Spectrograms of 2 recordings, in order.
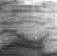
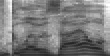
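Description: First: The last syllable sounds like 'zell'. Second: The last syllable sounds like 'zyle'. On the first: The speaker calls it right. "Glozell, not Zyle" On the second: The speaker calls it wrong. "not Zyle"

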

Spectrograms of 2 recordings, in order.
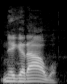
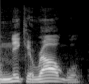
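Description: First: The R is rolled. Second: The R is not rolled. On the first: The speaker calls it right. "you roll the R. You roll it" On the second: The speaker calls it wrong. "You don't go"

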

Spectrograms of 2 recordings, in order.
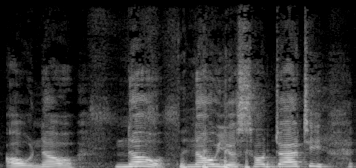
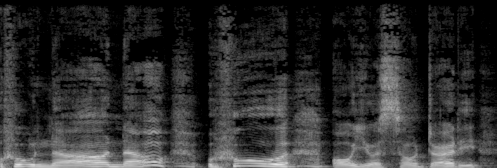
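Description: First: It is read out flatly, as in court. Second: It is said in a playful, moaning way.

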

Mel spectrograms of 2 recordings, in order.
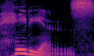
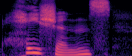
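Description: First: The word is pronounced letter by letter. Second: The word is pronounced the usual way. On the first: The speaker calls it wrong. "she says Haitians. Because that's how it's spelled" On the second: The speaker calls it right. "instead of saying Haitians"

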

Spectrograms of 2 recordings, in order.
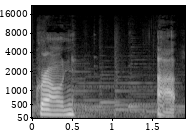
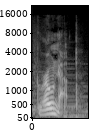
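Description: First: The two words are said apart with a gap. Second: The two words run together without a gap. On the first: The speaker calls it wrong. "you wouldn't say grown up" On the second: The speaker calls it right. "they stay together"

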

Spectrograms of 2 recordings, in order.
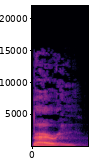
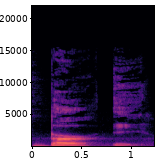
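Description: First: It is said with a standard 'berry' vowel. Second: It is said like 'burry', Philadelphia style.

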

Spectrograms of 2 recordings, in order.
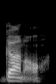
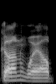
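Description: First: The word is shortened, with letters left silent. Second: The word is sounded out just as written. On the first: The speaker calls it right. "but it's pronounced gunwale" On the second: The speaker calls it wrong. "So it's spelled gunwale"

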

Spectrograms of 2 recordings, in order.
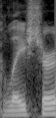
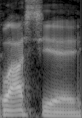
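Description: First: It is said with an American pronunciation. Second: It is said with a British pronunciation.

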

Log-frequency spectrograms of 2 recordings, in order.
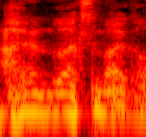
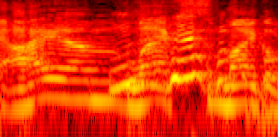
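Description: First: It is said in a deep Batman voice. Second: It is said in a normal voice.

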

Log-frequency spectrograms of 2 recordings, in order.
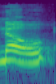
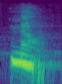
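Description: First: The word is said harshly and forcefully. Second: The word is said softly and gently. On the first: A blunt, aggressive refusal. "I think it's not harsh. It's not saying no" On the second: A polite but firm refusal. "It's saying no. ... It's gentle"

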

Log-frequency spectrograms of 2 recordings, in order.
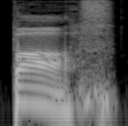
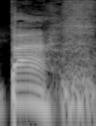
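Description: First: The A is said hard and posh-sounding. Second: The A is said plain, not posh-sounding. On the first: This is how speakers with this accent say it. "the Norfolk accent is posh because we say Bath" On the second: This is not how speakers with this accent say it. "We don't say Bath"

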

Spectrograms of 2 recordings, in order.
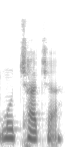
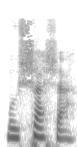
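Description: First: It uses 'ch' sounds, not 'sh'. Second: It uses 'sh' sounds instead of 'ch'. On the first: This is how the speaker normally says it. "instead of" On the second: This is how people from Chihuahua say it. "It's very sh"

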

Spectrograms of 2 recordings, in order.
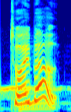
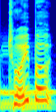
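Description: First: It is said at a normal, slow pace. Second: It is said fast.

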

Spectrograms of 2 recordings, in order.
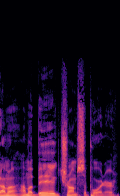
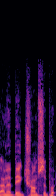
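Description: First: It is said with lively, expressive intonation. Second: It is said flatly, without expressive intonation. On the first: The statement is not meant literally. "it's a difference between saying like" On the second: The statement reads as meant literally. "writing that looks like ... there's no inflection and tone"

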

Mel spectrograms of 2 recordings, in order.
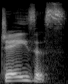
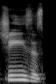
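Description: First: The first syllable has a changed vowel. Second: The first syllable has the usual vowel. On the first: "The way we've changed that first syllable" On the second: "not so much"

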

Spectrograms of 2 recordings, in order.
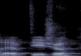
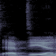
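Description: First: The name is said with a J sound. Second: The name is said without a J sound. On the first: The speaker calls it wrong. "not Avdija" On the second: The speaker calls it right. "there is no J sound in Hebrew. So it's Avdija"

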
